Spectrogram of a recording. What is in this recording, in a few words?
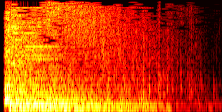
metal explosion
